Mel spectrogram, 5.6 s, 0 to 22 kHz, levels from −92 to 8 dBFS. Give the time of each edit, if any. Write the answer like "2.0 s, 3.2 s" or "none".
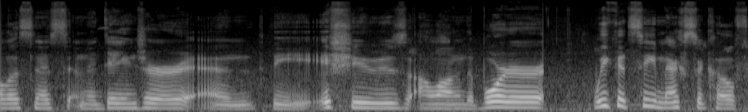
4.1 s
